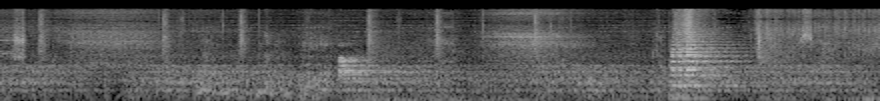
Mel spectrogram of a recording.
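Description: Magic spells crackle and chime amid a busy fight.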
